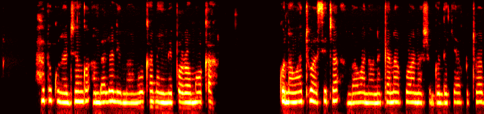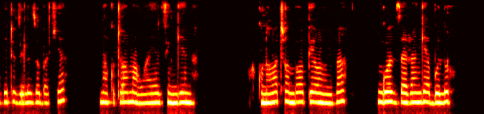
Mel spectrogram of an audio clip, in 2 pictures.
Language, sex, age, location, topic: Swahili, male, 18-24, Nakuru, health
